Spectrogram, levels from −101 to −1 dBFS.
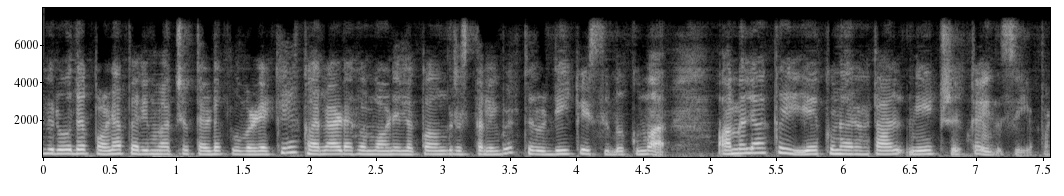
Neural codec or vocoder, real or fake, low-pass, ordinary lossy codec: codec, 44.1 kHz, 2.6 kbps, SNAC; fake; 7.2 kHz; none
